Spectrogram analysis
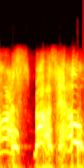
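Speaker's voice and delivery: very high, loud, shrieking creature screech. Voicing a kobold shouting over its shoulder to the next room: kobold screeching for help. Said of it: "you hear the kobold in Draconic screech out".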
